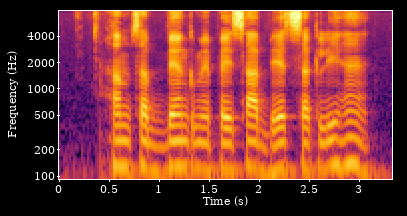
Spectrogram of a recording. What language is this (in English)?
Magahi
